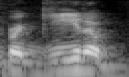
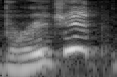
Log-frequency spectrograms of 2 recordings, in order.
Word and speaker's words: Brigitte: And Brigitte broke that game. Is that how you pronounce that name? Yeah. It's not Bridget? No, it's Brigitte. I always thought it was Bridget, I'm not going to lie.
